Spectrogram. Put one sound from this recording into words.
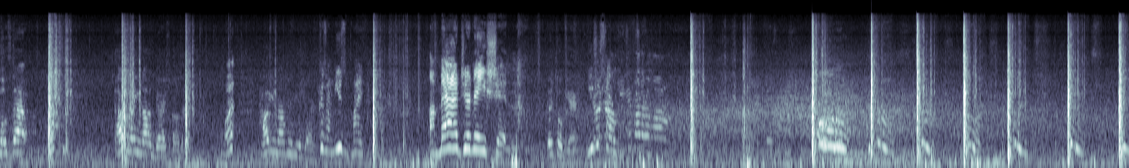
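A hammer knocks hard against wood.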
